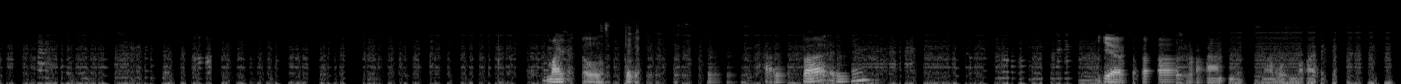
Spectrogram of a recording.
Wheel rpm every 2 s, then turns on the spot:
0, 0, 0, 0, 0, 0, 0.
none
